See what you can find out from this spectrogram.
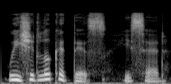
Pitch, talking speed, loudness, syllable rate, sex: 185 Hz, 245 wpm, -17 LUFS, 4.8 syllables/s, female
